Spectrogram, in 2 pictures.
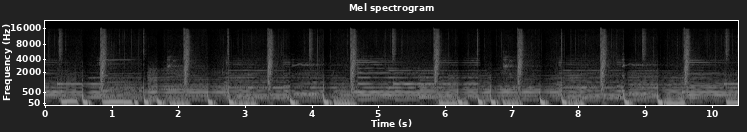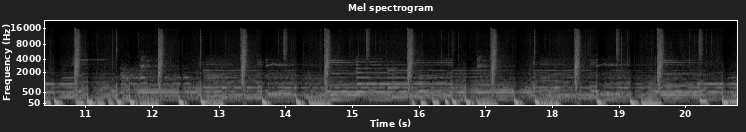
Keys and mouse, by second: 0.1-20.7 drag, 5.0 ctrl+z, 19.6-19.9 [, 20.1 [, 20.2 [.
